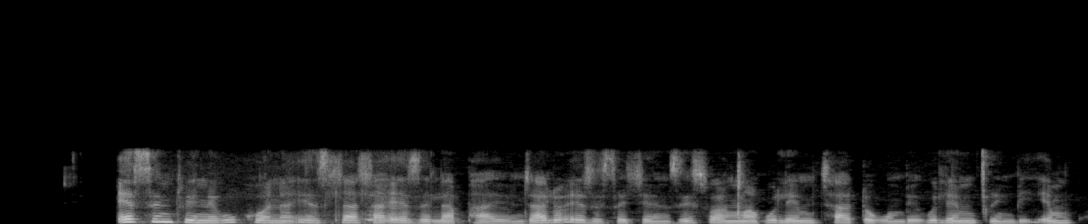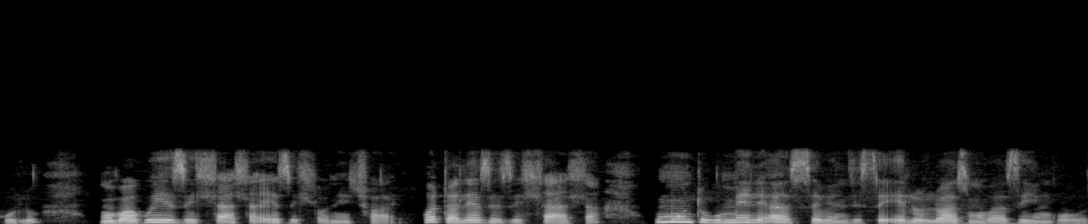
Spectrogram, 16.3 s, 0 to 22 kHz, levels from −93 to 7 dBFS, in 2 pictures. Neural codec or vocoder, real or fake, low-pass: none; real; 7.2 kHz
